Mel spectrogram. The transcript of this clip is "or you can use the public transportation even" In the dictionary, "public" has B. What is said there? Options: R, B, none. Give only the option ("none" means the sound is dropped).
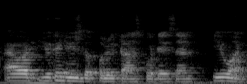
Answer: none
